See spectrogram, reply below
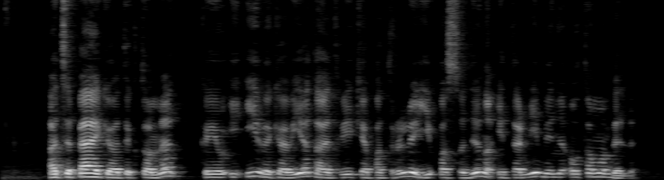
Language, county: Lithuanian, Vilnius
